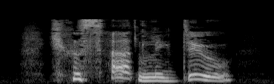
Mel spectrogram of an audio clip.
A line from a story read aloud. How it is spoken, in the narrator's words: he laughed, cheered by her apparent return to good humor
